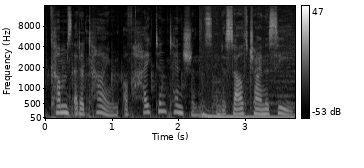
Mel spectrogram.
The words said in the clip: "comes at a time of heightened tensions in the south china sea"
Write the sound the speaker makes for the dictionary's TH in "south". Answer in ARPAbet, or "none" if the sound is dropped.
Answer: TH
